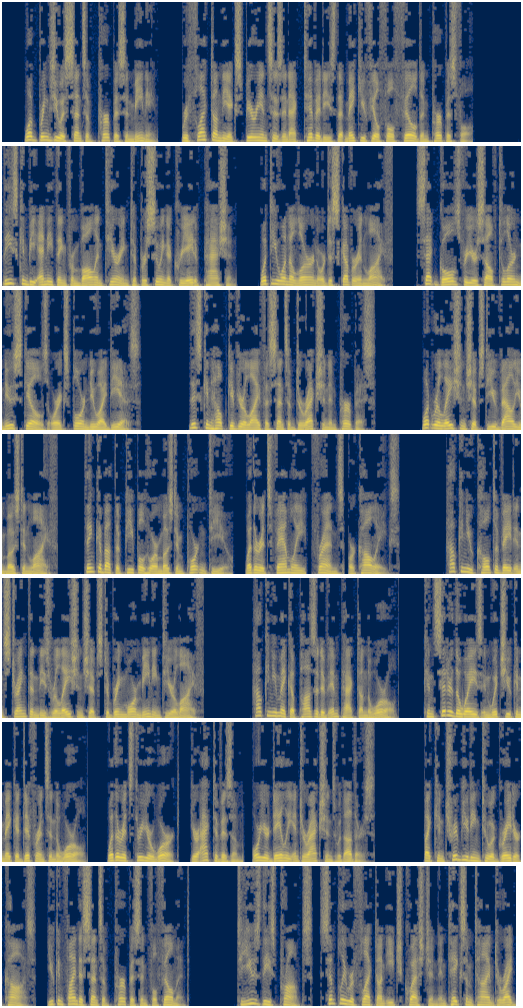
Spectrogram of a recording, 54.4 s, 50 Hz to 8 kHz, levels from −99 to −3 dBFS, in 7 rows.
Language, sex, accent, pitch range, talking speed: English, male, American, 110-155 Hz, 190 wpm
